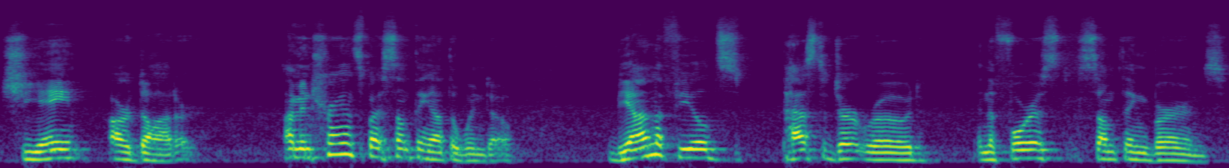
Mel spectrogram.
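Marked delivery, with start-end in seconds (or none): none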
